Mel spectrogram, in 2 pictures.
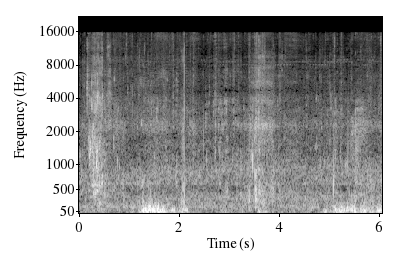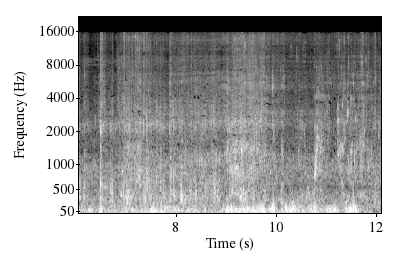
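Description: Shallow stream water sloshing and trickling as people wade through it and handle a fishing net, with a few small splashes and low rumbles that come and go.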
